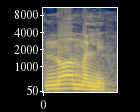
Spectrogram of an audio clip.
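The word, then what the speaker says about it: normally: अब देखिए इसमें क्या है? ए के बाद डबल एल वाई है। तो यहां पे दोस्तों क्या है? यहां पे जो है ए साइलेंट हो जाएगा। ठीक है दोस्तों? आपको इसको कैसे पढ़ना है? नॉर्मली। नॉर्मली। ठीक है दोस्तों? ए का साउंड नहीं देना है।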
